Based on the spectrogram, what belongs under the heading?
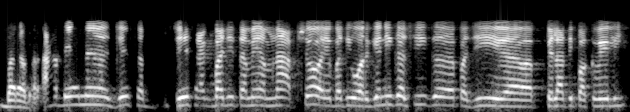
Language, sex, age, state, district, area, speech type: Gujarati, male, 18-30, Gujarat, Mehsana, rural, conversation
